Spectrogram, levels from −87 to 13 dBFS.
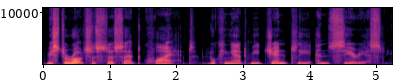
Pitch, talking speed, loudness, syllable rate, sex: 95 Hz, 115 wpm, -22 LUFS, 3.3 syllables/s, male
